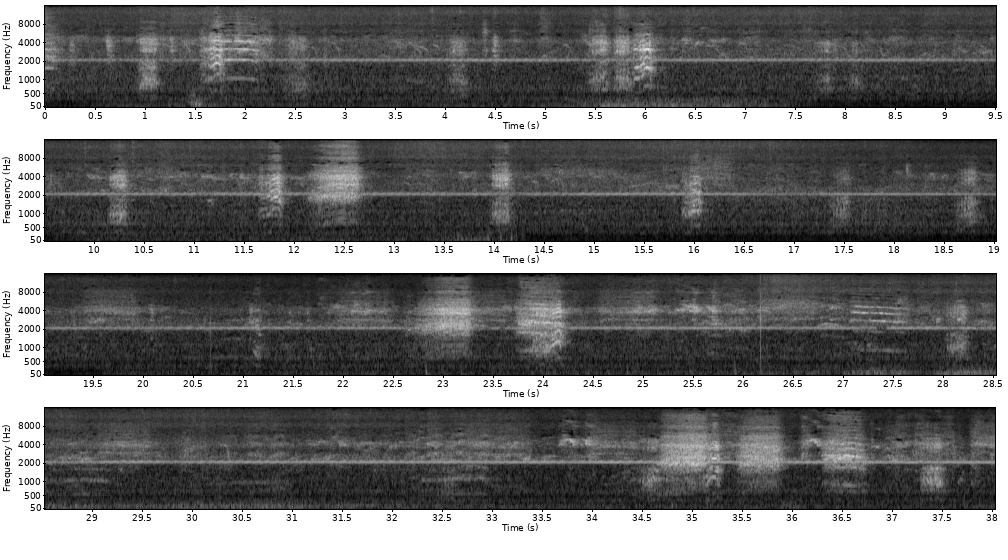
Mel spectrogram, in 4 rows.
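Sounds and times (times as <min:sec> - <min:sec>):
birds calling: 0:00.0 - 0:38.0
low rumble: 0:00.8 - 0:08.2, 0:24.3 - 0:34.5.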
